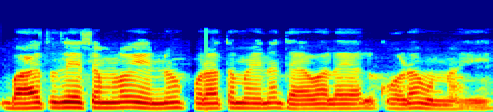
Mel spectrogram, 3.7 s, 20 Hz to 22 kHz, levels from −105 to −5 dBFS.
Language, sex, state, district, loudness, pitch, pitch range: Telugu, male, Andhra Pradesh, Srikakulam, -14 LUFS, 170 Hz, 160-185 Hz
